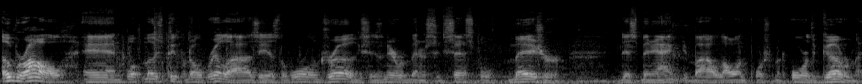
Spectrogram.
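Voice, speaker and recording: Through noticeable background noise and audible room echo, a man with a fairly low pitch speaks at a moderate pace with ordinary pitch variation. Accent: North Carolina. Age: 60s. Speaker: local party chairman, retired paramedic. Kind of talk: interview. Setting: restaurant.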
